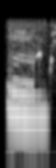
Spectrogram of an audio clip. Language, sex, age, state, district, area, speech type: Tamil, female, 45-60, Tamil Nadu, Tiruvarur, rural, conversation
